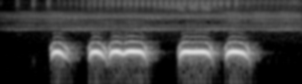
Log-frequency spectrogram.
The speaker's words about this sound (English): My home here on Vancouver Island backs onto a forest. The other night, I woke up to the sound of an owl outside my window.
